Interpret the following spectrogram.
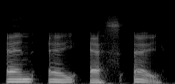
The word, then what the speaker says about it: NASA: pronounce the acronym sorry we pronounce the acronym as a word so we do not pronounce the individual letters here are some examples so listen to the pronunciation we say nasa nato we don't say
